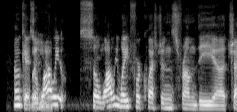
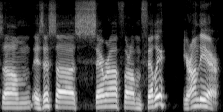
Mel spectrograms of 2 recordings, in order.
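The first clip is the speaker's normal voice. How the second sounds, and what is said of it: Exaggerated old-timey radio announcer voice. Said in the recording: “It was a bad attempt at a bad radio voice... Yeah, the old-timey radio.”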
